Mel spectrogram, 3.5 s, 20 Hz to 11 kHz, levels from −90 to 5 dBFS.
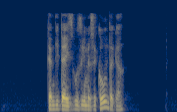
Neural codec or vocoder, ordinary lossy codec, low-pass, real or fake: codec, 16 kHz, 2 kbps, FunCodec, trained on Chinese and English, 25 frames a second; AAC, 32 kbps; 7.2 kHz; fake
